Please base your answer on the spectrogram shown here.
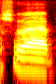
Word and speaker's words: शोएब: शोएब मलिक शोएब अख्तर हम बड़ा कॉमनली उसको शोएब कर देते हैं। वो शोएब नहीं है वो शोएब है। मतलब करेक्ट प्रोनाउंसिएशन शोएब बनेगी।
